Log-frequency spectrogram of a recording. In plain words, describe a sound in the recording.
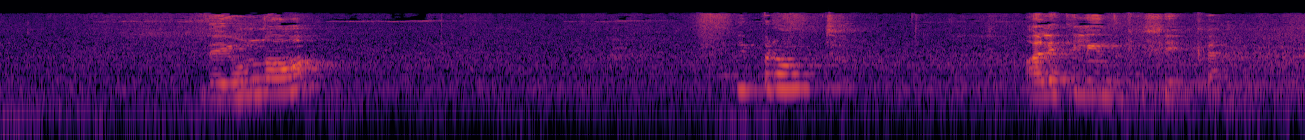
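A woman speaks close by in short, lively bursts.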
